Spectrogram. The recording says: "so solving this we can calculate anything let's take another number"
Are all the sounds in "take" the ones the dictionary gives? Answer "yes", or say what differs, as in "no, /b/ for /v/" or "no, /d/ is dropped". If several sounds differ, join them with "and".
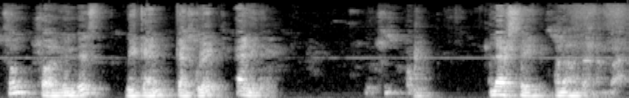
no, /k/ is dropped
